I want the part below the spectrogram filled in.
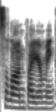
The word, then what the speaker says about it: Salonvironment: So I'm going to let Hannah speak for herself, and we can jump into the interview with Hannah from Salon Environment. For my listeners that don't know, and you know, I keep pronouncing your business incorrectly. I keep saying Salon environment, but it's salon environment, right? – Yes.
